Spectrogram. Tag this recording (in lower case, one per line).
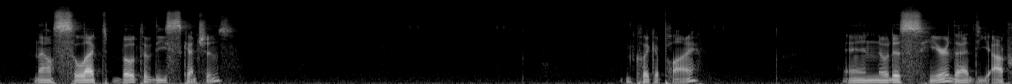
speech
